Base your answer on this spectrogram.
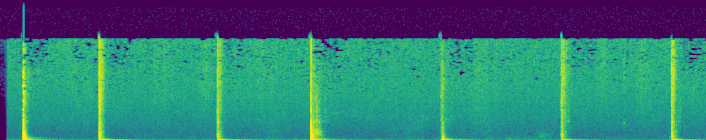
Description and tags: Bashing, Car Interior, Singles, B
Raw audio of bashing several times on the interior of a car. This version is with single bashes at regular intervals.
An example of how you might credit is by putting this in the description/credits:
Inside, Car, Single, Singles, Cars, Interior, One, Bashing, Thud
